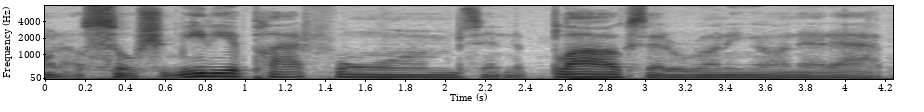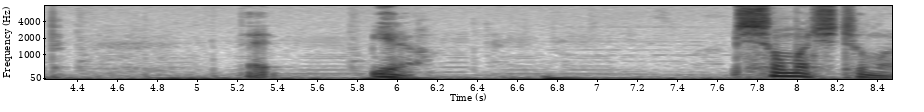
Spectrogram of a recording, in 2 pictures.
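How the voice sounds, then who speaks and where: There is noticeable background noise. Over it, a man speaks at a fairly low pitch. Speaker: acupuncturist podcast host. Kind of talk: podcast monologue. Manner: casual, with fillers and restarts.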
